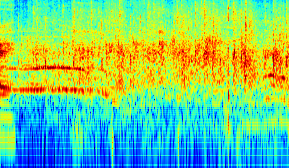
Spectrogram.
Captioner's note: applause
